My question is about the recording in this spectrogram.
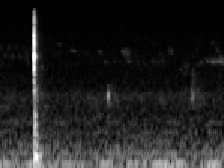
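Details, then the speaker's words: NB Mazda Miata that won't run, key turned on to test the suspected fuel pump: one sharp click from the fuel pump relay under the dash, then quiet with no pump hum; the relay works but the fuel pump is dead. "Okay, well, my fuel pump relay is working and my fuel pump is not."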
